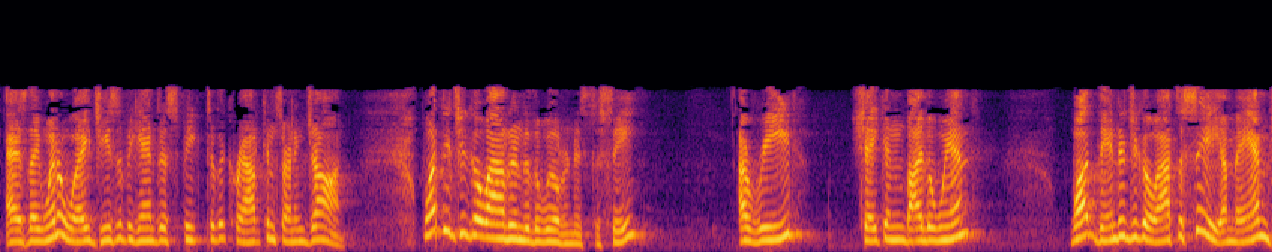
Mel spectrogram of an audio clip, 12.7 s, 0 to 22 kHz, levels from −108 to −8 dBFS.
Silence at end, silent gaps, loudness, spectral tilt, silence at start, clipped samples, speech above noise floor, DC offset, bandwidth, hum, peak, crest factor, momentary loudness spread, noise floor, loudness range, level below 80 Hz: 0 s; none; -22 LUFS; -7 dB/octave; 0.05 s; under 0.1%; 43 dB; under 0.1%; 5.4 kHz; none; -4 dBFS; 18 dB; 9 LU; -64 dBFS; 4 LU; -68 dBFS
